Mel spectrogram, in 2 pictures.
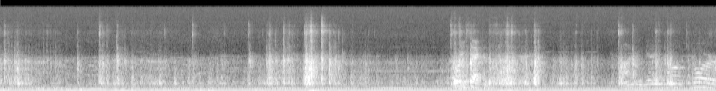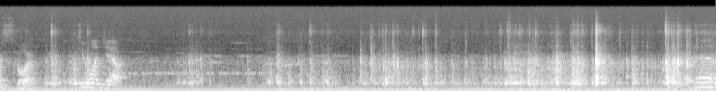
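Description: Plastic players on a table hockey game rattle and spin as their rods are twisted.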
